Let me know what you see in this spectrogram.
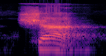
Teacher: dengan menempelkan Tengah lidah ke langit-langit menyemburkan lidah-lidah ke lain-lain tapi tidak ditekan hanya digesekkan syaa cerca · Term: huruf syin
